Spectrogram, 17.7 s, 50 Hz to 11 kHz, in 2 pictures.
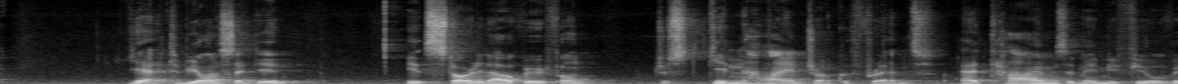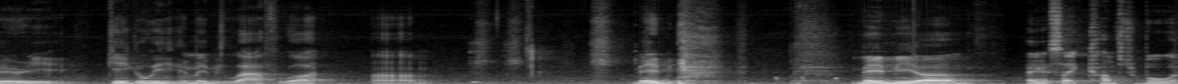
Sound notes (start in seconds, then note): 11.4 laughter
